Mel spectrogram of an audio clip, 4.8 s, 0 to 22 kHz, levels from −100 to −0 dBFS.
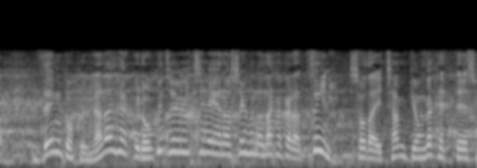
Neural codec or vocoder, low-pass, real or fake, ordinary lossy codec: codec, 16 kHz, 4 kbps, FunCodec, trained on LibriTTS, 50 frames a second; 7.2 kHz; fake; none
